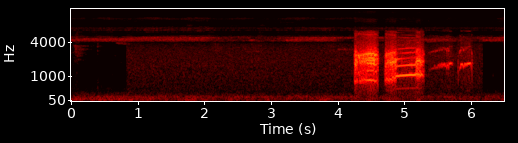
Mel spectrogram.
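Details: Male and female red junglefowl calling the flock, a lure recording for snare trapping: after several seconds of low hiss, a short run of loud harsh clucking calls with a few brief higher notes, ending quickly.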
